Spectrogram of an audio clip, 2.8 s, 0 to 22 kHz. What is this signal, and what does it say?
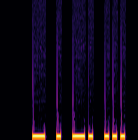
Morse code, heard as a keyed tone, about 15 wpm, 700 Hz. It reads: TENS
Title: Sets of 4 Words - New Word Drill - 15wpm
